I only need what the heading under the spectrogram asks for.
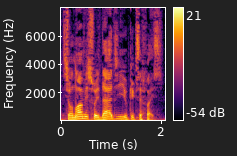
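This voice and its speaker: A Brazilian man from interior São Paulo hosting a podcast interview, telling stories in an animated, emphatic way. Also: mid-range voice, moderate pace, soft background music. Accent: São Paulo interior Brazilian Portuguese. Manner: animated storyteller, emphatic asides. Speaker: podcast host. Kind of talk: conversational interview.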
